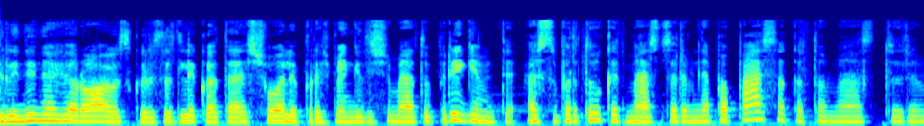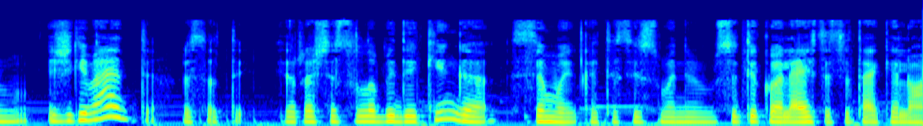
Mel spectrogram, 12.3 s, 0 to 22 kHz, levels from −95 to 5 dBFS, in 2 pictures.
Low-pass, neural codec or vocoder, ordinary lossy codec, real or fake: 14.4 kHz; none; MP3, 48 kbps; real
